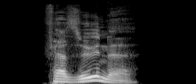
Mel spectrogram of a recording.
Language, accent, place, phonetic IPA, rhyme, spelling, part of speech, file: German, Germany, Berlin, [fɛɐ̯ˈzøːnə], -øːnə, versöhne, verb, De-versöhne.ogg
- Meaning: inflection of versöhnen: 1. first-person singular present 2. first/third-person singular subjunctive I 3. singular imperative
